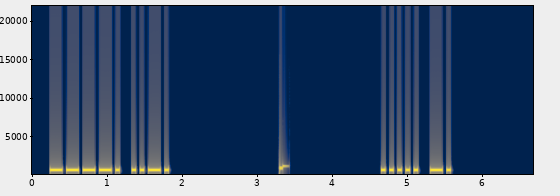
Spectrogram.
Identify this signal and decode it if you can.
Morse code, heard as a keyed tone, about 23 wpm, 700 Hz. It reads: 9 F 5 N
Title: Single-Letter Single-Number 22wpm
